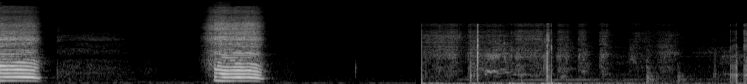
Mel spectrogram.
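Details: Person who says they are still sick: two loud voiced sneezes a couple of seconds apart, then rustling and handling noise; nasal spray use and ear popping follow.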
